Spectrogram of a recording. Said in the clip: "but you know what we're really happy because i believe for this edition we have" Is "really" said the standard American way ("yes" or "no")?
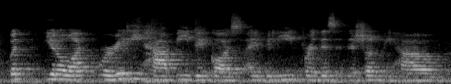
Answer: yes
